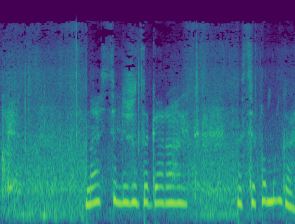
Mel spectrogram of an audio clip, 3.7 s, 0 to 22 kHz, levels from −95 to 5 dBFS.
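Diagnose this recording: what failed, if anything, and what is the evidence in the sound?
Gain pumping runs throughout: the input gain at the analogue front end is set far too high, likely with a fast limiter clamping each loud sound. The gain swings about 15 dB between loud moments and the gaps, squashing loud and soft together.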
